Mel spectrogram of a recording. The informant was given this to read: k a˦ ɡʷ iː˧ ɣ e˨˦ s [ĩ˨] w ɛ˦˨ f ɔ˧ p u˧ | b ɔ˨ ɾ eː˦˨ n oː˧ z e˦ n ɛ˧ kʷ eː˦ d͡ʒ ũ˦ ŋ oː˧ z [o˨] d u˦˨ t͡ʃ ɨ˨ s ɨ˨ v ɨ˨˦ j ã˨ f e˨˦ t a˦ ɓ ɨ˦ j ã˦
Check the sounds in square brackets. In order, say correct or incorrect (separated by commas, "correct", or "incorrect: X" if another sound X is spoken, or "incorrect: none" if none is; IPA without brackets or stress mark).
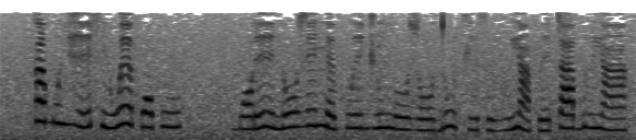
correct, incorrect: oː˨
